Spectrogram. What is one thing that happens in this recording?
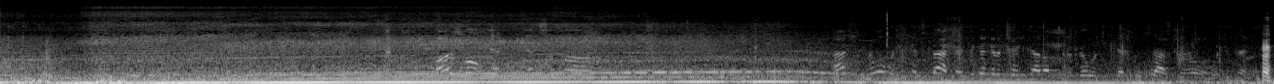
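An armoured vehicle's engine rumbles as it drives past.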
